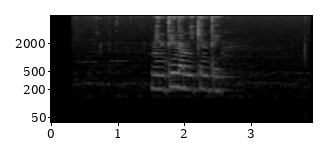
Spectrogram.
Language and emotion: Russian, neutral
